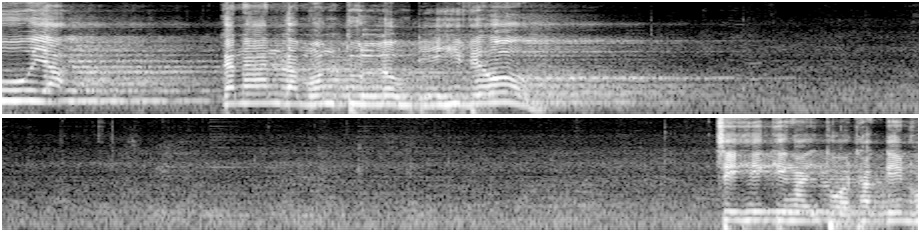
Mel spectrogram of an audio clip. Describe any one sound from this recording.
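A middle-aged man sings slowly into a microphone, heard through loudspeakers.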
